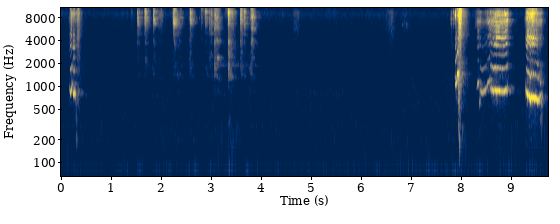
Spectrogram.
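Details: Chihuahua puppy mostly quiet apart from faint scratchy clicks, then three or four high whining yelps near the end, each dropping in pitch.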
